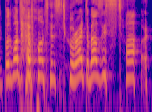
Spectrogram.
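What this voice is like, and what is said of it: Deliberately bad French accent. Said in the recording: “It's a terrible French accent.”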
